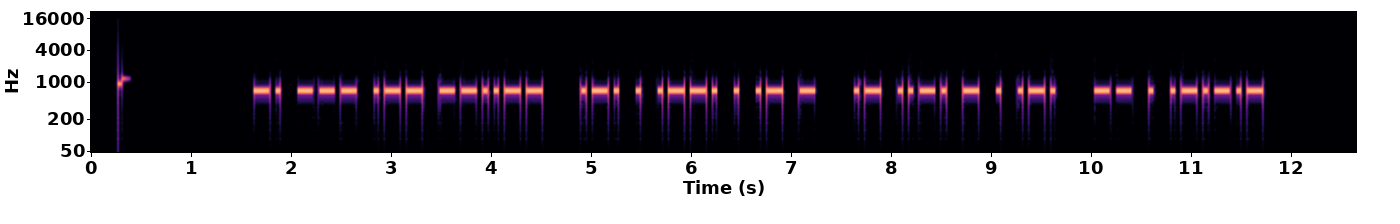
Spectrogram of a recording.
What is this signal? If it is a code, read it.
Morse code, heard as a keyed tone, about 22 wpm, 700 Hz. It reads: NOW, REPEAT AFTER ME.
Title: Sentences from Top 1600 Words 22wpm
